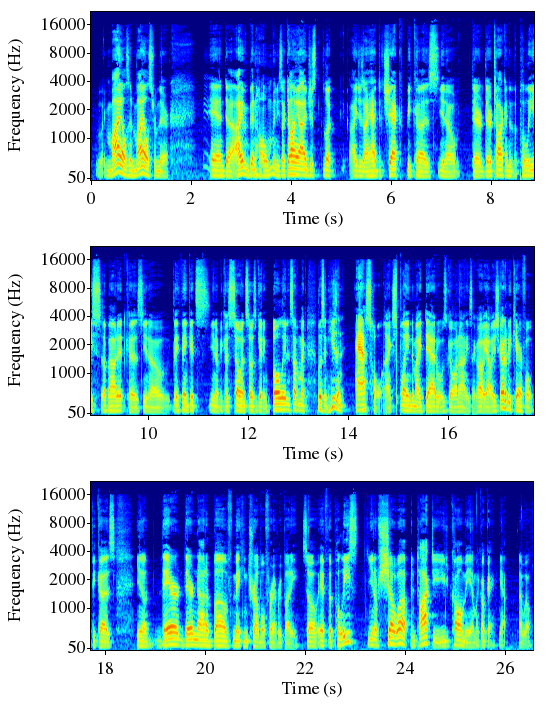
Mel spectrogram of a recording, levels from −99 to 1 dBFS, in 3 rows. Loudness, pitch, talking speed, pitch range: -29 LUFS, 115 Hz, 255 wpm, 110-125 Hz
